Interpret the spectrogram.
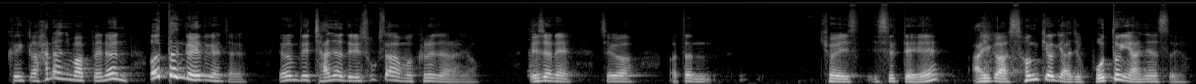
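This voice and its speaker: A man's voice: fairly high pitch, very animated, fairly quick. A middle-aged male pastor preaching a conversational sermon, acting out prayers and laughing now and then. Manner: laughs while speaking. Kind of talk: sermon, Bible exposition.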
